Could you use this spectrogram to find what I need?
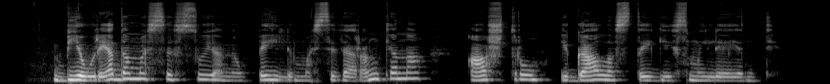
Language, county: Lithuanian, Panevėžys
